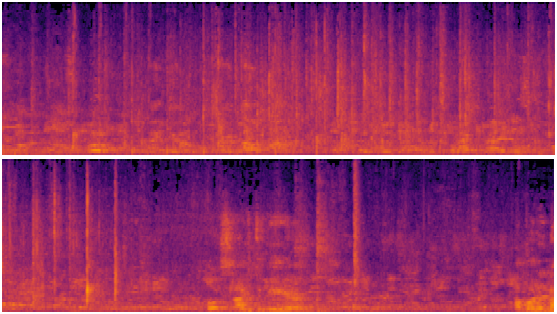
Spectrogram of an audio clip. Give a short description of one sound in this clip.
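A band plays country music on guitars.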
